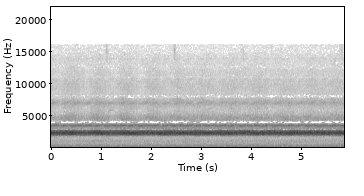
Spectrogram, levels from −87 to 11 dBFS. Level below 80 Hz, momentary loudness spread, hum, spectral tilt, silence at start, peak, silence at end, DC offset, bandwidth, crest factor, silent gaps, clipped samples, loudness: -48 dBFS; 1 LU; none; -1 dB/octave; 0 s; -6 dBFS; 0 s; under 0.1%; 16 kHz; 12 dB; none; under 0.1%; -15 LUFS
